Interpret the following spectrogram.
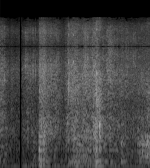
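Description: Plastic bubble wrap rustling as it is handled and pulled away, in several noisy swells starting about half a second in.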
